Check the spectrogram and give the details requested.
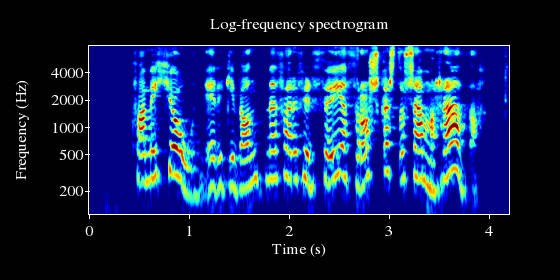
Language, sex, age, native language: Icelandic, female, 30-39, Icelandic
